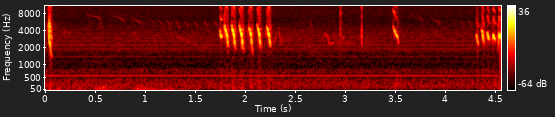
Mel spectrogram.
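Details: Greenfinch song used as a training lesson for birds: a quick burst of rapid twittering notes, a few isolated chips, then another trill starting, with a constant low hum behind.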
